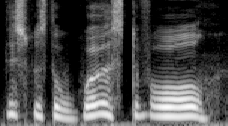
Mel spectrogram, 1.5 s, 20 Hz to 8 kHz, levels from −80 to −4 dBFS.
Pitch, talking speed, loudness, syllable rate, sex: 175 Hz, 235 wpm, -14 LUFS, 4.1 syllables/s, male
